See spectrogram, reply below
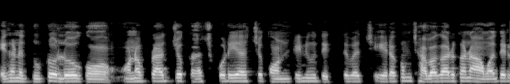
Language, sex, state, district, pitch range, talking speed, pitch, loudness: Bengali, male, West Bengal, Kolkata, 135-150 Hz, 175 wpm, 145 Hz, -15 LUFS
